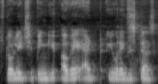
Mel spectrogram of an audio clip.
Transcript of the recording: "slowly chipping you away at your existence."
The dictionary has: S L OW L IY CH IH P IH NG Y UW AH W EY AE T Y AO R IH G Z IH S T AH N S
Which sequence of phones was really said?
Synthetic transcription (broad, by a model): S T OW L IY SH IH P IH NG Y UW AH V EY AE T Y AO R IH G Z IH S T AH N S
